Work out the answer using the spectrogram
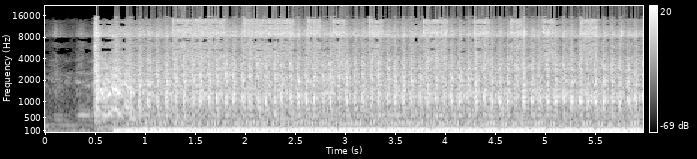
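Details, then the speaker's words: Nissan 300ZX Z32, sat for years: starter cranks steadily at about four beats a second but never fires, even with starting fluid sprayed into intake; fuel pump not kicking on, suspected no spark. "oh yeah i know that but it should have started with that so we probably have a no spark he doesn't have no fuel because the pump's not kicking off"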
